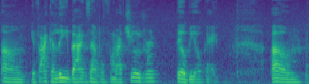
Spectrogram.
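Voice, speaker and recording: In a very deep, low pitch, a woman speaks at a moderate pace with flat, monotone intonation. Noticeable background noise runs behind her. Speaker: home decor vlogger. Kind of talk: casual personal vlog talk.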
